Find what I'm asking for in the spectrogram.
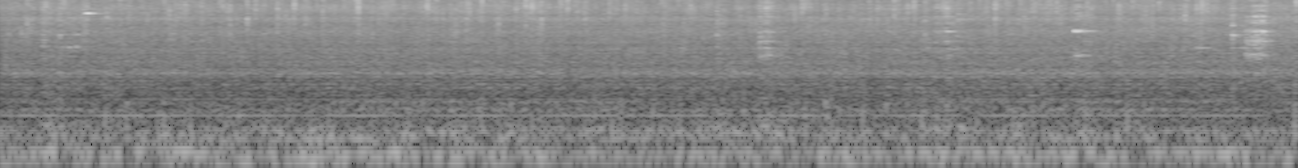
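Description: Soy sauce goes into stir-fried rice vermicelli with fresh vegetables in a hot pan, giving a steady, close sizzle with light crackles and stirring scrapes that runs evenly for about ten seconds, with no talking.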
